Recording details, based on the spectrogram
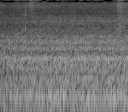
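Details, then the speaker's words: Replacement dehumidifier switched on: steady low buzz with no compressor starting, same as the previous unit; compressor locked up. "it doesn't work hear that buzzing it's the same thing the other one was doing"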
